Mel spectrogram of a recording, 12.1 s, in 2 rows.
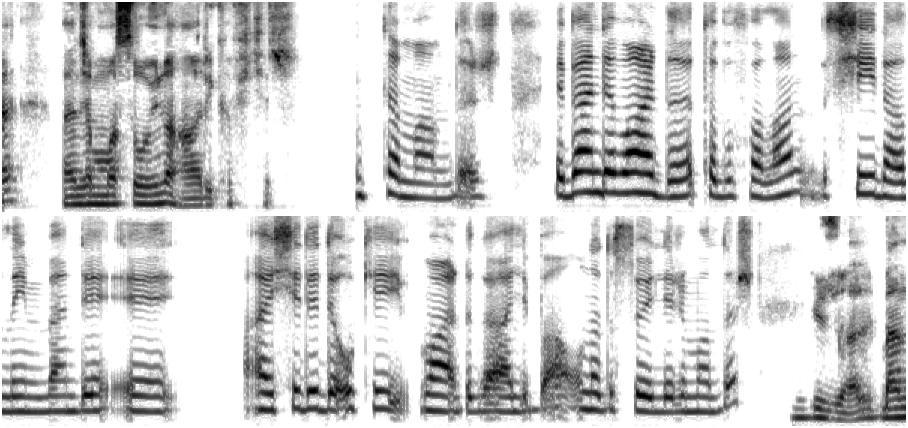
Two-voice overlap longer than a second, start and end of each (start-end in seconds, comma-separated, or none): none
